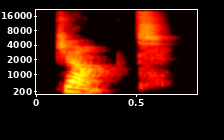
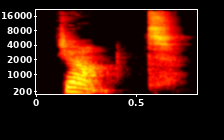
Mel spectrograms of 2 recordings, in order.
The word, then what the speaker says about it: jumped: a soft air consonant it's gonna sound ed's gonna sound more like a t sound at the end so it's jumped jumped asked asked some other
